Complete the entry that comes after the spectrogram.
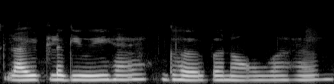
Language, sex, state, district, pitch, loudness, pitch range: Hindi, male, Chandigarh, Chandigarh, 205 Hz, -17 LUFS, 200-215 Hz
